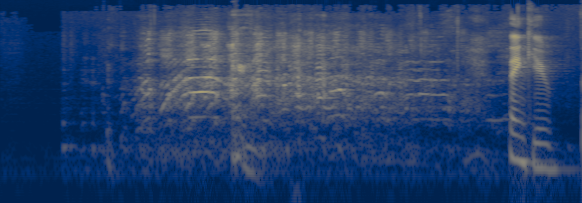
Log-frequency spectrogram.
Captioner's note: audience laughs loudly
